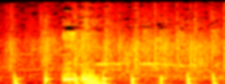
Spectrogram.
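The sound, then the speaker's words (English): A church audience claps hands together in worship of the Lord in a steady, even rhythm, roughly three claps per second, with a brief shout early on and a faint sustained tone running underneath. “Would you worship the Lord with a hand clap right now?”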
